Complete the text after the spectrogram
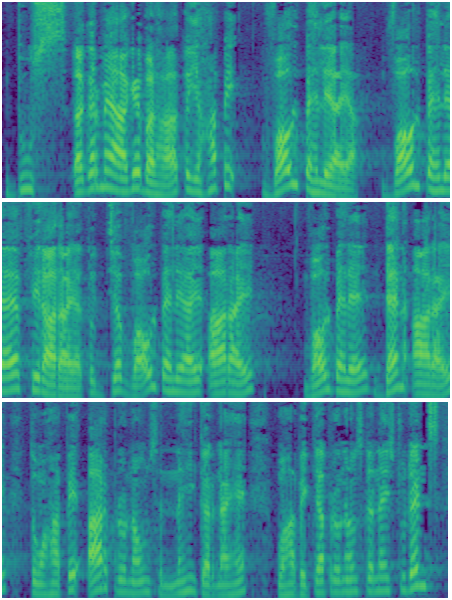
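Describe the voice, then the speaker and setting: A man with an Indian accent teaches an English class, writing on the board, repeating each rule and firing questions at his students. His voice sits a bit high for a man. It rings with a long reverb from the hall around him. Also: animated, moderate pace. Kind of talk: classroom lecture in Hindi.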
